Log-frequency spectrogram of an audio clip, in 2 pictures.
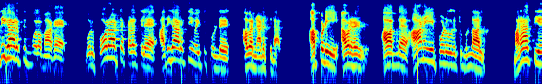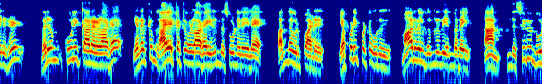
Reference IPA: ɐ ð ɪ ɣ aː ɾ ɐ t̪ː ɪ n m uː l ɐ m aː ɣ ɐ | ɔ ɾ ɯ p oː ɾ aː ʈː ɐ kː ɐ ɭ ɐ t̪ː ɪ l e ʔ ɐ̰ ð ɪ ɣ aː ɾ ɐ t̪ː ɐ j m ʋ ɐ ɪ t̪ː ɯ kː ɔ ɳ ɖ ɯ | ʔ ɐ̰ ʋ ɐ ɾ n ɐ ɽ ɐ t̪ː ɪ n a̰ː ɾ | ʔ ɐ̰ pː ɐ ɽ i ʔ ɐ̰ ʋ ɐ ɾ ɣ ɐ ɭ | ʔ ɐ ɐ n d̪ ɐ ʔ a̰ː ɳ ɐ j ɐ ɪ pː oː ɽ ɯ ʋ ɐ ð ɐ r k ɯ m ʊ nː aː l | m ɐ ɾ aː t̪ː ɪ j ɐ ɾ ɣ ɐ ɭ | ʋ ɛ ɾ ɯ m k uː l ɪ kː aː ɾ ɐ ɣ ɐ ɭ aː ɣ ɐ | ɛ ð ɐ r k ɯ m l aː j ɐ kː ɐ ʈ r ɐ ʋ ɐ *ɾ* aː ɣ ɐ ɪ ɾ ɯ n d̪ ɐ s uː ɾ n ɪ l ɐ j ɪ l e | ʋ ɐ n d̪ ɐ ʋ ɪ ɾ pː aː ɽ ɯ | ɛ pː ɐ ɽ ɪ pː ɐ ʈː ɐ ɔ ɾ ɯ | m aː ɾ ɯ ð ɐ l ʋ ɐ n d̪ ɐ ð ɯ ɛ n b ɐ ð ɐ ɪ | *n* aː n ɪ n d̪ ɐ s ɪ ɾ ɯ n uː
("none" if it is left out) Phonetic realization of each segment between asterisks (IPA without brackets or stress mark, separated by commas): ɭ, n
